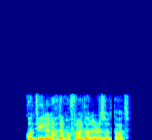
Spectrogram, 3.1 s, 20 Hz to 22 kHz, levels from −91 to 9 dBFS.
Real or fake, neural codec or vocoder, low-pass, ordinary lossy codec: real; none; 7.2 kHz; AAC, 32 kbps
